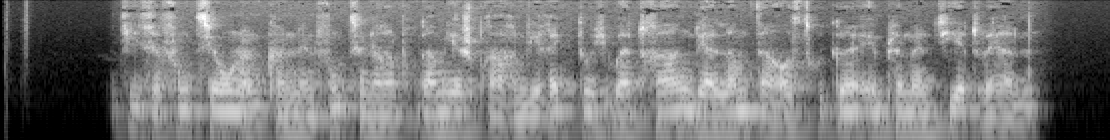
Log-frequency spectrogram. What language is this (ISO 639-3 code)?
deu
